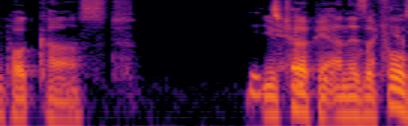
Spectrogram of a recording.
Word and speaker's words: Euterpean: How do I pronounce The it? Euterpean Podcast. Euterpean, and there's a full podcast.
